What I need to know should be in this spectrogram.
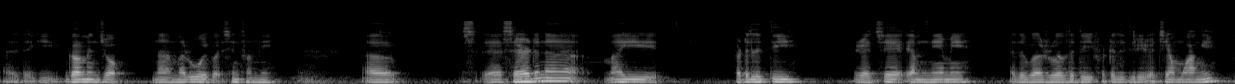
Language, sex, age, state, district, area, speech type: Manipuri, male, 45-60, Manipur, Imphal West, urban, spontaneous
